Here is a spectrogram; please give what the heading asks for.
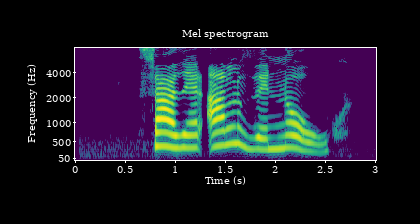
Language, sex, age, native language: Icelandic, female, 7, Icelandic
